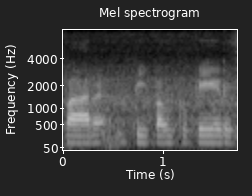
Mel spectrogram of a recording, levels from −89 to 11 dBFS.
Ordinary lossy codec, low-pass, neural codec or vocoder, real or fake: none; none; none; real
